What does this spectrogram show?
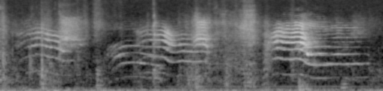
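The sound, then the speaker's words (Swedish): Several cats outside meow repeatedly in overlapping, drawn-out cries, some rising and falling in pitch, over a faint steady background hum with no talking. “Hur många katter har du där ute?”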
